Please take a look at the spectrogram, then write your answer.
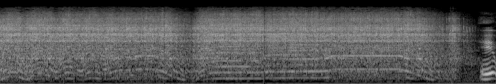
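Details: Trinity RevTech 24k 17.5 certified brushless motor freshly installed in an AE B5M, first test before recalibration: high clean whine sweeping smoothly with each throttle blip, no stutter or grinding; runs healthy.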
